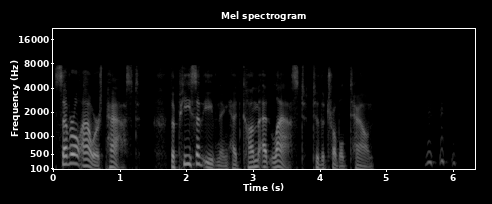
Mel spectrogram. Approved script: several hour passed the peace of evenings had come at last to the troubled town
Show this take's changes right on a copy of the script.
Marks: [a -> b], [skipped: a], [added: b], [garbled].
several [hour -> hours] passed the peace of [evenings -> evening] had come at last to the troubled town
